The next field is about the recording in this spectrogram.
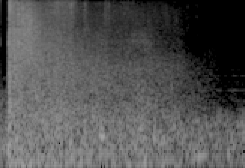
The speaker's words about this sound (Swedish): I torpedrummet stiger temperaturen kraftigt och inom två minuter exploderar en stor del av övriga sprängladdningar.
